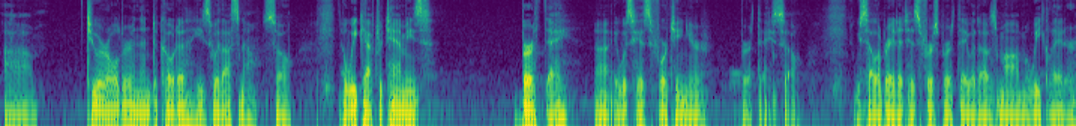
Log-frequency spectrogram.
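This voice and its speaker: Speaking in a Western Canadian accent, a man with a very deep, low pitch keeps a moderate pace and fairly even intonation. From Calgary, Alberta, Canada. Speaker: executive director of an addiction recovery centre. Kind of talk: casual interview. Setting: studio.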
